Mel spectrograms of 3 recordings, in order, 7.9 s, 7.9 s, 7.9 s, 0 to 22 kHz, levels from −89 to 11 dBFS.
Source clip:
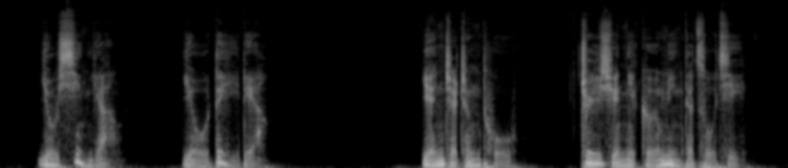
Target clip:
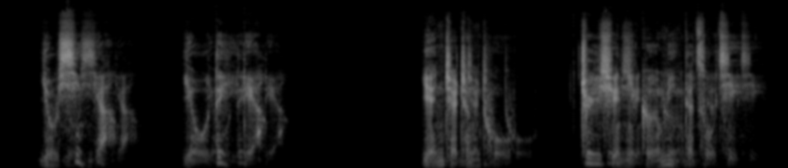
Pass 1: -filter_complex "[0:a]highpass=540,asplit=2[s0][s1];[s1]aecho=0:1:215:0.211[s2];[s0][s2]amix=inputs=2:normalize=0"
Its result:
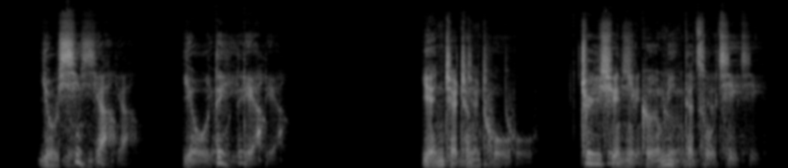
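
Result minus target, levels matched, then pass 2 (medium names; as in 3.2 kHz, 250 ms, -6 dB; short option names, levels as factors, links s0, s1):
500 Hz band +11.5 dB
-filter_complex "[0:a]highpass=1200,asplit=2[s0][s1];[s1]aecho=0:1:215:0.211[s2];[s0][s2]amix=inputs=2:normalize=0"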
